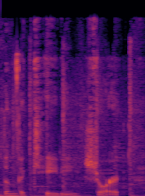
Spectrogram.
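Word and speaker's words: Cady: I called them the Katie short it's spelled c a d y kind of like Mean Girls Katie Heron did I say it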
